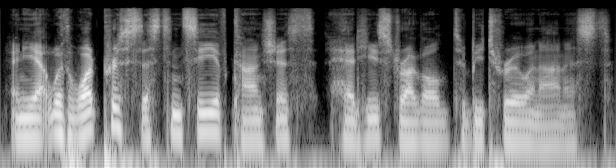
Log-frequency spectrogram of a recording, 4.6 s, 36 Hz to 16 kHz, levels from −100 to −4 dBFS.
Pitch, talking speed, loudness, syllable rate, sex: 105 Hz, 195 wpm, -21 LUFS, 5.1 syllables/s, male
